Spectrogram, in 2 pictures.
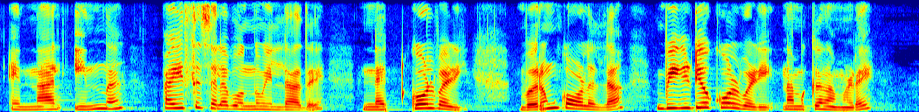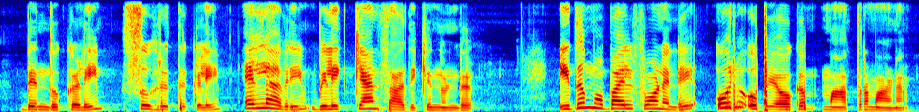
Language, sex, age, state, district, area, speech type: Malayalam, female, 18-30, Kerala, Thrissur, rural, spontaneous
